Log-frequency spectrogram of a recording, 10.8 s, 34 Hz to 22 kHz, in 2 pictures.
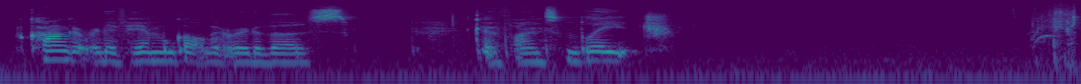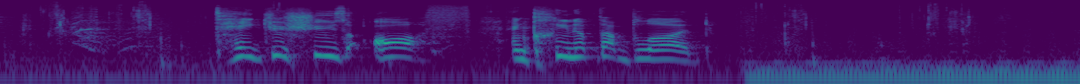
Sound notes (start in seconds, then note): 5.6 squeaking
